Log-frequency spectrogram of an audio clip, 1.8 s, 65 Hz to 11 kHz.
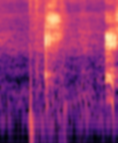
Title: girls sneezing reapidly #1.|| rapid sneeze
